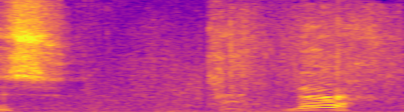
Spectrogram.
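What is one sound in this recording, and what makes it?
A fiery explosion booms and roars.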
